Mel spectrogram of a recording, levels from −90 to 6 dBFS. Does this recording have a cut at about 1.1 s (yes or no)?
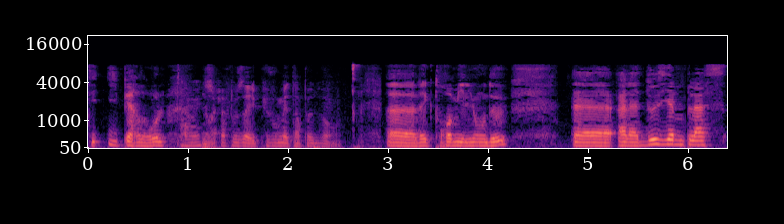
yes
